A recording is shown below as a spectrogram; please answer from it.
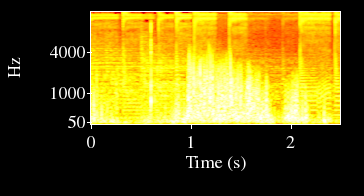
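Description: Wind buffeting a small action camera's microphone, a loud gusty rush, with background music underneath.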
